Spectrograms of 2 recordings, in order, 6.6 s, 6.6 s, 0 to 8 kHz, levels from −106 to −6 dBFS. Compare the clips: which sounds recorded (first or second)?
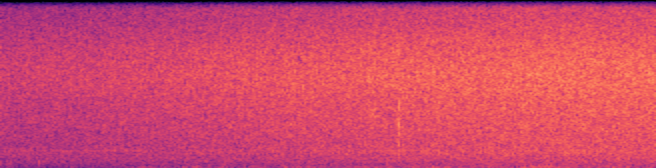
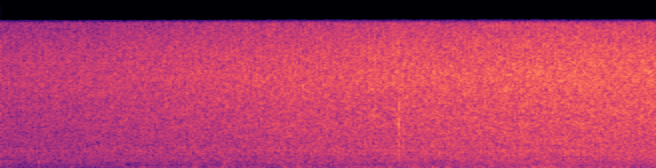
first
